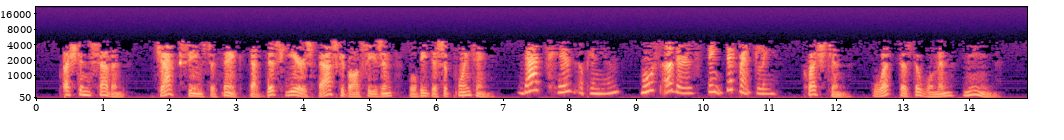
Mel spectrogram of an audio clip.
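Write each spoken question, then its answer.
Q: What does the woman mean?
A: Most people don't agree with Jack; they expect the season won't be disappointing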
